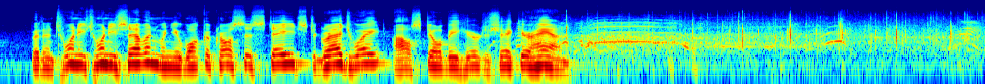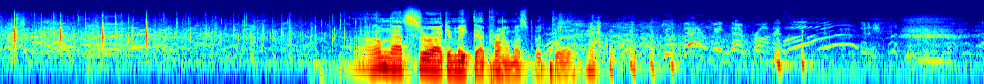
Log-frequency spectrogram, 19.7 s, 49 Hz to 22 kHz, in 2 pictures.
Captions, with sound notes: but in 2027, when you walk across this stage to graduate, I'll still be here to shake your hand. [ Cheering and applause ] >> I'm not sure I can make that promise, but . . . [laughter]. >> You better make that promise.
